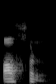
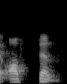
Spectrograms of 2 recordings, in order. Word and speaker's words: often: T is another sound that is dropped from words like castle and often. Okay, Americans would say often, but usually in British English we have only often.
